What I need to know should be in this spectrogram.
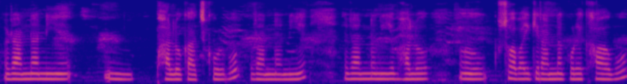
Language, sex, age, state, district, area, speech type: Bengali, female, 18-30, West Bengal, South 24 Parganas, rural, spontaneous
